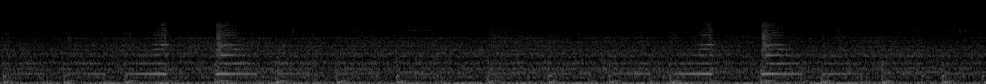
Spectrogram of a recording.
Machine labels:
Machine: slide rail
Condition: normal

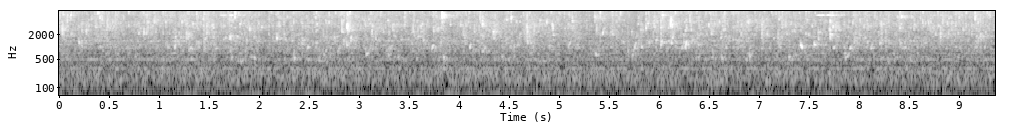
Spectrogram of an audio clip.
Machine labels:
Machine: pump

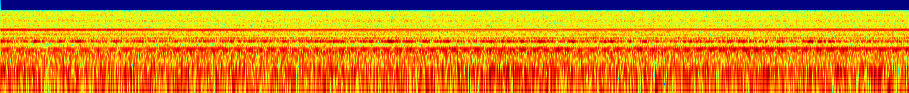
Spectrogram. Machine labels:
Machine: pump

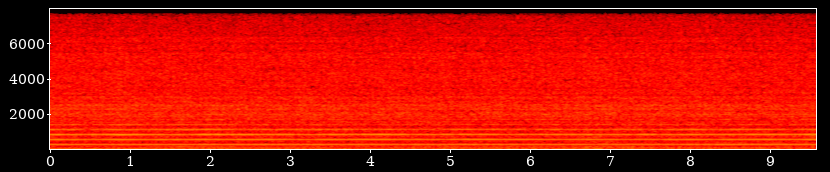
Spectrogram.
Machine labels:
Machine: fan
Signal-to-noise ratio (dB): 6 dB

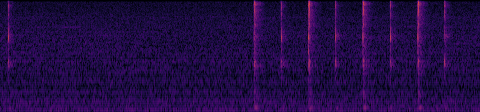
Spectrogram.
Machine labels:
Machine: valve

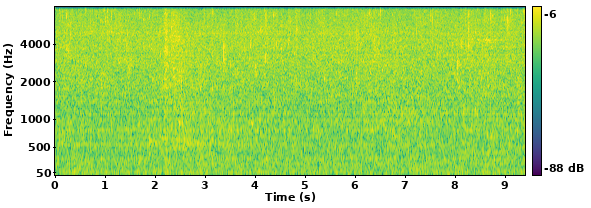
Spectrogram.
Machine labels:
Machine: pump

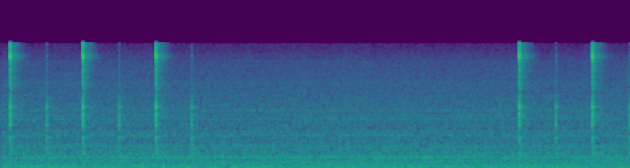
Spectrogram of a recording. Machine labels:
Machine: valve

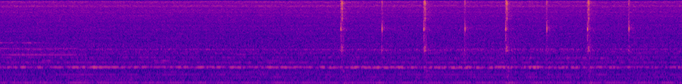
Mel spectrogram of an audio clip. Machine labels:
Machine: valve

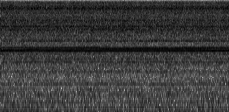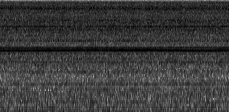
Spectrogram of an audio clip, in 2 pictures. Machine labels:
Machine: pump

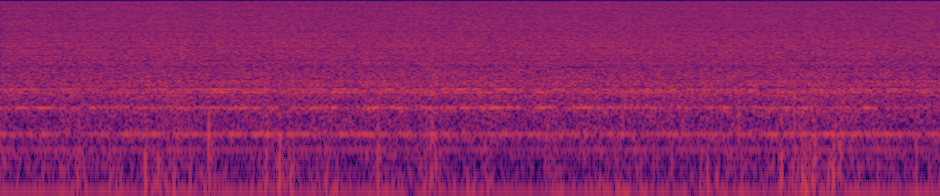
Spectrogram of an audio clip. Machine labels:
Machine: fan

